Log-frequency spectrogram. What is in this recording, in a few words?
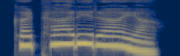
"ಕಠಾರಿರಾಯ", kannada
